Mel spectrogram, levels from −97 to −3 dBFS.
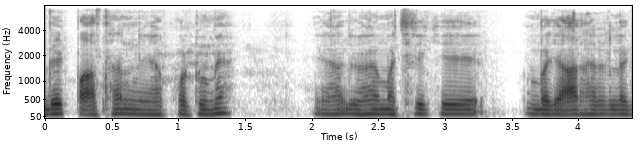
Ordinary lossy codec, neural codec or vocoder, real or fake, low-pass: none; codec, 16 kHz, 16 kbps, FunCodec, trained on Chinese and English, 50 frames a second; fake; 7.2 kHz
